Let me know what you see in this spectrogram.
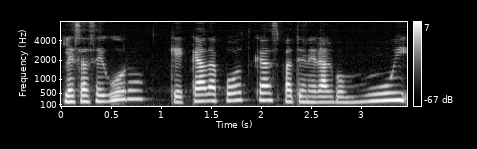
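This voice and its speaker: In a Puerto Rican accent, a woman speaks at a fairly high pitch with ordinary pitch variation. Her pace is fairly slow, and the recording is very clean with a silent background. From Puerto Rico (Santurce). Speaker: podcast host, insurance professional. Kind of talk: monologue podcast, informal advice.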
